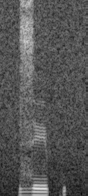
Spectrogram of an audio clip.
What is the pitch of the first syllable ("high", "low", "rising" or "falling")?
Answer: low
